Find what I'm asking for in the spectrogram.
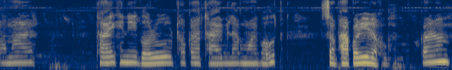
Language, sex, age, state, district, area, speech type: Assamese, female, 30-45, Assam, Sivasagar, rural, spontaneous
